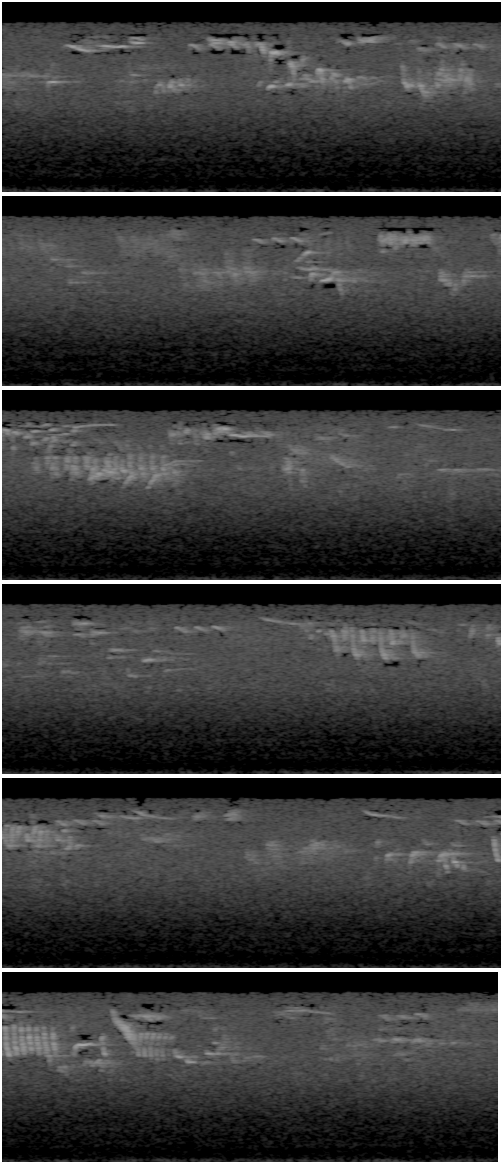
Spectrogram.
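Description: Small birds chirping and trilling, many short calls scattered throughout, faint over a steady hiss.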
